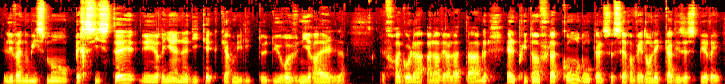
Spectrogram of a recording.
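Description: A man narrating a classic novel aloud in a steady, expressive reading. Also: sits low, normal speed. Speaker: audiobook narrator. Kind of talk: literary audiobook narration.

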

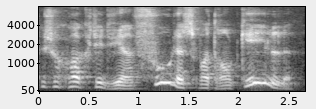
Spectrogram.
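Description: Man doing a wife voice, way higher and soft, hesitant murmurs, storybook. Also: wildly swooping pitch, slow, full character voice. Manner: soft, breathy, hesitant answers. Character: giggling wife hiding under the sheets.

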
